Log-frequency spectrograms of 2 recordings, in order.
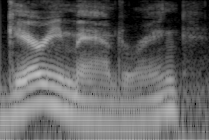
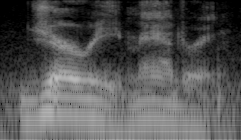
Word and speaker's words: gerrymandering: It's actually pronounced gerrymandering after governor.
